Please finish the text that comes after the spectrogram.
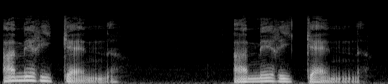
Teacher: it's really open this A-I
